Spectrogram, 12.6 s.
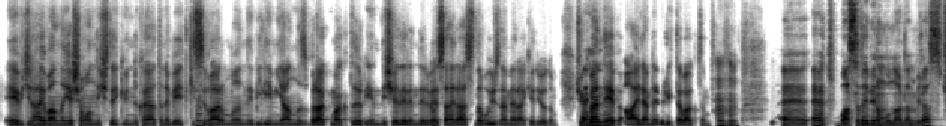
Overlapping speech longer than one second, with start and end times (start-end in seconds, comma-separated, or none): none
